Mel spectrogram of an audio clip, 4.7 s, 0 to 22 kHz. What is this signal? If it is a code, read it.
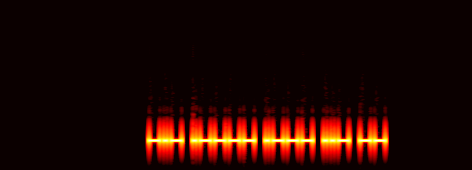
Morse code, heard as a keyed tone, about 33 wpm, 700 Hz. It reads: K1JUM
